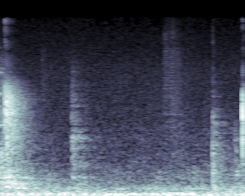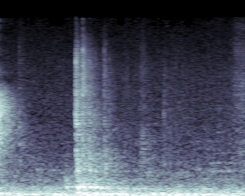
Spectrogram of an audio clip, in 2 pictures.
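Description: Pool balls on a billiards table: a sharp clack of the cue ball struck at the start and another about three seconds in, with lighter ball clicks between and a duller knock about four seconds in. A steady low room hum runs underneath.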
